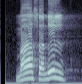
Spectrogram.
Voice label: "all", Akateko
